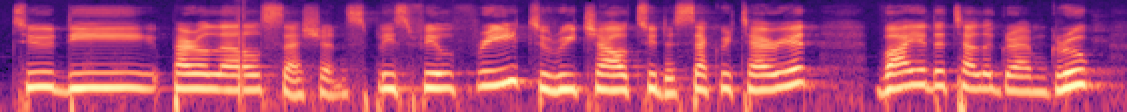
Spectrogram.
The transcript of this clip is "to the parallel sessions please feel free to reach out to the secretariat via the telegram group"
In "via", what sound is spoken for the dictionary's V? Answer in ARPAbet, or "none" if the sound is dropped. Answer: V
